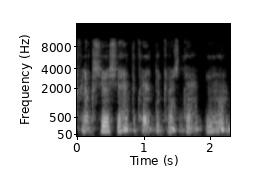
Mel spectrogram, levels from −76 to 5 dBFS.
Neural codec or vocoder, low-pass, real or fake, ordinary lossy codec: autoencoder, 22.05 kHz, a latent of 192 numbers a frame, VITS, trained on one speaker; 9.9 kHz; fake; AAC, 96 kbps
